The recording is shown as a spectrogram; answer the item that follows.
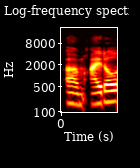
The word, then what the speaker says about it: idyll: Idyll is a homonym, so you have three different spellings, but they're all pronounced the same.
